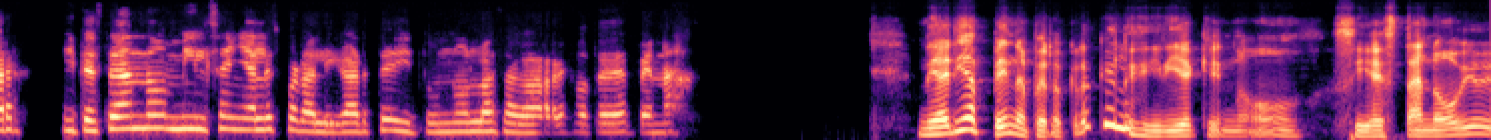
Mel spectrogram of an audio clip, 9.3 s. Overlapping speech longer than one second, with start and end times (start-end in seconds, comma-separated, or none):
none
